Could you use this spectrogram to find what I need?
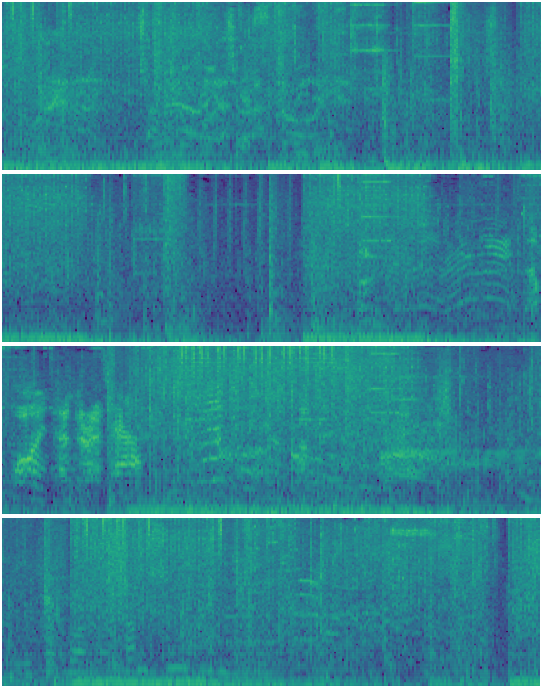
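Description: A heavy gun fires in rapid, booming bursts.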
